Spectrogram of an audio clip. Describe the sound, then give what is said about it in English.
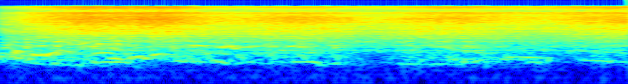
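An ocean drum being played: a steady, hissing wash of rolling beads that sounds like surf, sustained at an even level for the whole stretch with only slight swells. “Is that an ocean drum? Yes, it's supposed to be like an ocean.”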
